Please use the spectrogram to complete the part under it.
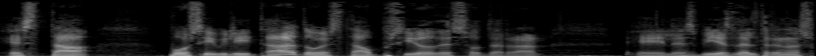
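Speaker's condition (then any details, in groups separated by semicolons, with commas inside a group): No condition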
